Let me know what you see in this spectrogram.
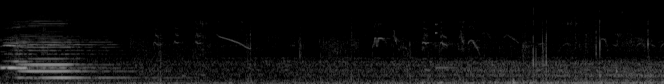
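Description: A loud, short pitched call with strong overtones opens, lasting under a second. Then an EMU electric local train approaches with a low rumble that grows steadily, with a few faint bird chirps over it.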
